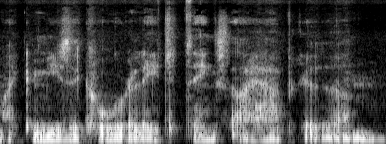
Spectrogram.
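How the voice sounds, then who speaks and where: Someone whispers at a moderate pace. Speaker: ASMR content creator. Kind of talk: ASMR whispered casual talk. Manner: whispering; halting, many fillers.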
